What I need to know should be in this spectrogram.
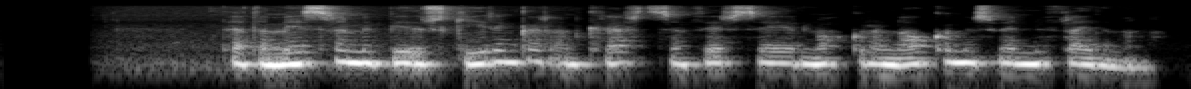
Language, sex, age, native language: Icelandic, female, 40-49, Icelandic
